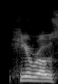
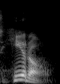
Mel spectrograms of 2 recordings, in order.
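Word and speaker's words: Hiro: um throughout the movie she actually pronounces hero's name correctly as hio the actual Japanese pronunciation whereas everyone else in the movie including his own family oddly enough pronounces it hero they they used the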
